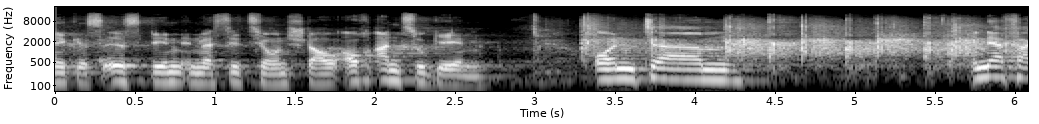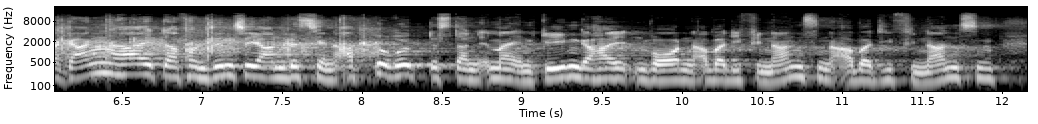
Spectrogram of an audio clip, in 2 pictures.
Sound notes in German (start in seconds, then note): 3.2 Beifall DIE LINKE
